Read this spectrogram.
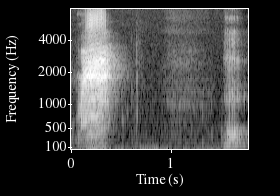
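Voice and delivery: very high, loud mock whine; squeaky annoyed meh. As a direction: yelp it way up high like an annoyed friend. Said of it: "you go really high pitched".

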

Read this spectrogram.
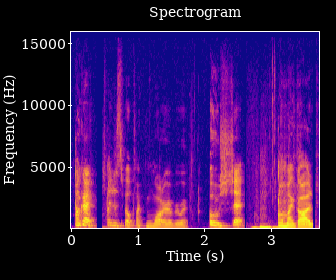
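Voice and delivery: ordinary talk, nothing marked

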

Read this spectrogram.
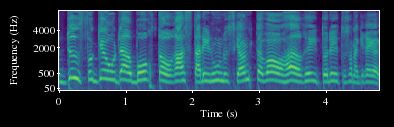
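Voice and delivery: put-on grumpy old man. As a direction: boom it out like a bossy old man. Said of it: "Han bara". (gnällig gammal gubbe som skäller)

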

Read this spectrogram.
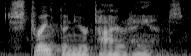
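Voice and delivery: almost whispered, slow quote; tender slow scripture; hushed scripture. Acted. Preacher quoting scripture softly.

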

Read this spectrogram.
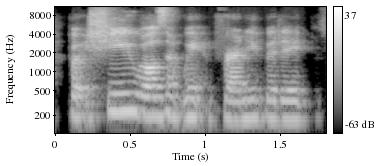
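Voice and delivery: normal talking voice

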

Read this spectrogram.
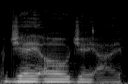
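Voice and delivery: slow, letter-by-letter spelling. Real, not acted. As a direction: spell it out slowly, each letter separate. Spells a name out on request.

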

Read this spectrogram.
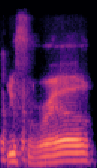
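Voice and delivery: incredulous question. Retold or imitated. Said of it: "Like, mad times in different ways".

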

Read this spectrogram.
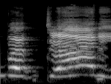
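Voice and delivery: put-on high, drawn-out child pleading; whiny kid voice. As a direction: beg like a spoiled kid. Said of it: "And they're like".

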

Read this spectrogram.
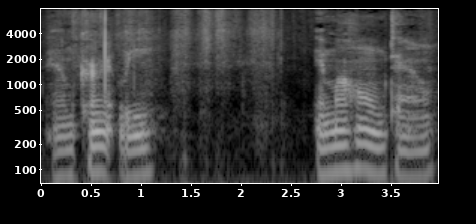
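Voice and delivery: soft, hushed voice so as not to wake someone; low talking. Real, not acted. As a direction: keep it low, talking quietly. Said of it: "kinda low talking right now 'cause I don't want to disturb her".

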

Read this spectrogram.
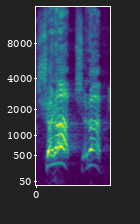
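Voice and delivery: loud, high, repeated order; exasperated shout for silence; scolding. Acted. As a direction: snap at him to shut up. Crowd silencing the beggar.

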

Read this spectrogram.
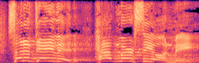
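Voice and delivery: very high-pitched, full shout; desperate, soaring cry for mercy. Acted. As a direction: yell the plea over the shushing. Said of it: "He shouted all the more".

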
